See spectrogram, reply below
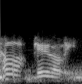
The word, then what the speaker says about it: Cocke: And up in, I guess it's Cook County, Tennessee. I don't know how you pronounce it. C-O-C-K-E. – It's Cock County, like a fighting rooster.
